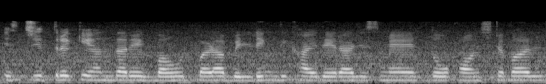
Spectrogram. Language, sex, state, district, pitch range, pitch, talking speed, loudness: Hindi, female, Chhattisgarh, Raipur, 185-195 Hz, 190 Hz, 175 wpm, -15 LUFS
